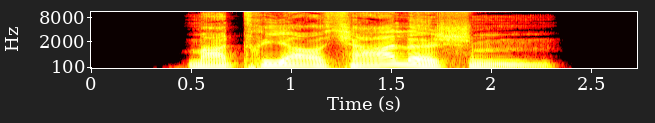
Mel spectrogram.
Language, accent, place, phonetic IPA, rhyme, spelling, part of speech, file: German, Germany, Berlin, [matʁiaʁˈçaːlɪʃm̩], -aːlɪʃm̩, matriarchalischem, adjective, De-matriarchalischem.ogg
- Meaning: strong dative masculine/neuter singular of matriarchalisch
